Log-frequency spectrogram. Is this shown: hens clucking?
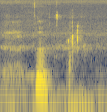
no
